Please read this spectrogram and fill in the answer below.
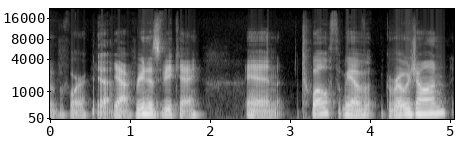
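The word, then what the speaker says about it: VeeKay: It's VK.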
